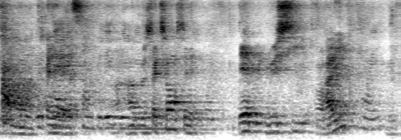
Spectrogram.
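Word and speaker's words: Lucie Rie: Alors, d'autres qui sont moins connus parce qu'ils sont très anglo-saxons, c'est Dame Lucy Ray, je prononce bien?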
